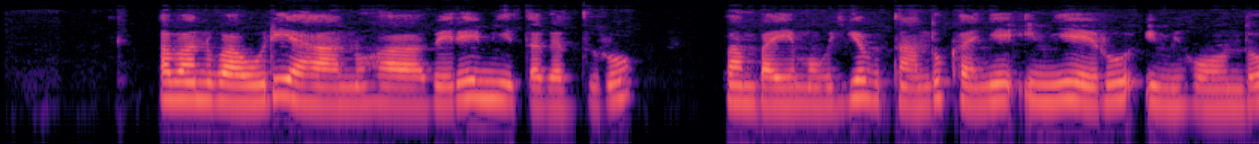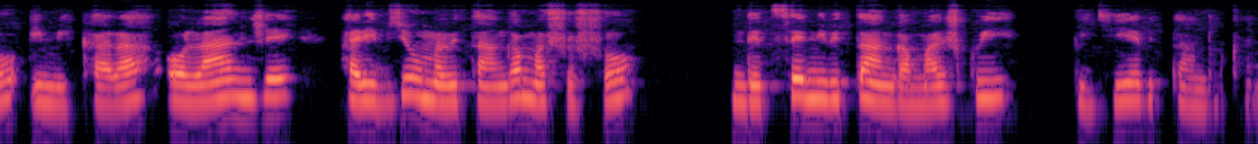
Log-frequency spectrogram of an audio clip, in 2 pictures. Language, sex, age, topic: Kinyarwanda, female, 18-24, government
